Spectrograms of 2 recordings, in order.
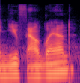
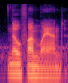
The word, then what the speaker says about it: Newfoundland: You're not supposed to say Newfoundland. It's like in Newfoundland. No, you like mispronounce every single vowel. I think, if I remember correctly. No Funland.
